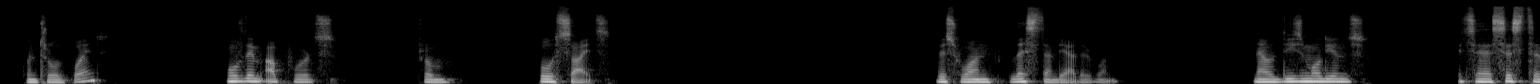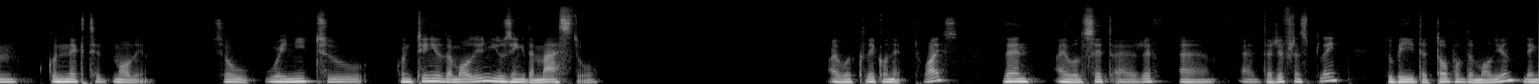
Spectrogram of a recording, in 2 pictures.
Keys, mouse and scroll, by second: 3.8 click, 5.0 click, 9.1-10.0 scroll, 10.5-13.7 scroll, 13.7 scroll, 14.2 click, 15.8 click, 16.5 click, 17.9 click, 18.4-18.8 typing, 19.7 click, 20.5 click, 23.6-23.9 scroll, 23.9 click, 24.5 click, 25.1 click, 28.2 click, 28.7-29.7 scroll, 29.7 scroll, 29.8 click.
